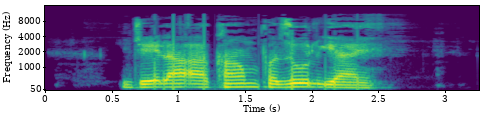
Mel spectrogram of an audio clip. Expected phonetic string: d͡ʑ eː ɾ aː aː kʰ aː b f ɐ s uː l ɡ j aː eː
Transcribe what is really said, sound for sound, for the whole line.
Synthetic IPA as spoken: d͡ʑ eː l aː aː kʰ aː m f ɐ z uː l ɡ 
